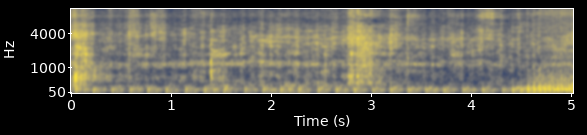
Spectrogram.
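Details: Honda Beat carburetor scooter running, rough uneven rattling grind ("ngerosok") from the CVT, rising toward the end.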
